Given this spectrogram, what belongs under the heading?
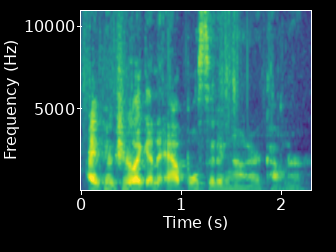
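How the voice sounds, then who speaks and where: A woman's voice: low voice, quick pace, creaky. A woman co-hosting a casual chat, hesitant and searching for words, often repeating herself. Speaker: co-host.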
